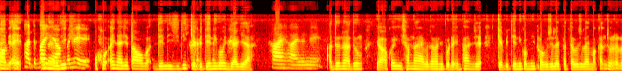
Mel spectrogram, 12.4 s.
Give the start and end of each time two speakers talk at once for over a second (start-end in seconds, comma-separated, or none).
none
